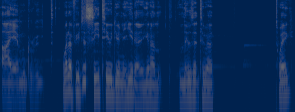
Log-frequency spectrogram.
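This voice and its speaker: A man's voice: medium pitch, steady tone, moderate pace, a little mellow. A man in his twenties giving casual, slangy, exclamatory live commentary on a game as a streamer. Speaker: gaming streamer. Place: indoor room, on webcam. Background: game music.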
